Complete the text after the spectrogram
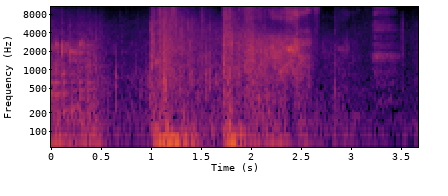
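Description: A huge beast roars loudly.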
